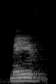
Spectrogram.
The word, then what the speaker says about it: Maeve: Siobhan, but it's spelled like the American Siobhan. Yeah. rather than the- SHY. yeah. Like, Maeve. Maeve is Maeve.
